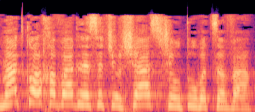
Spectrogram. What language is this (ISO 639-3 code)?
heb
